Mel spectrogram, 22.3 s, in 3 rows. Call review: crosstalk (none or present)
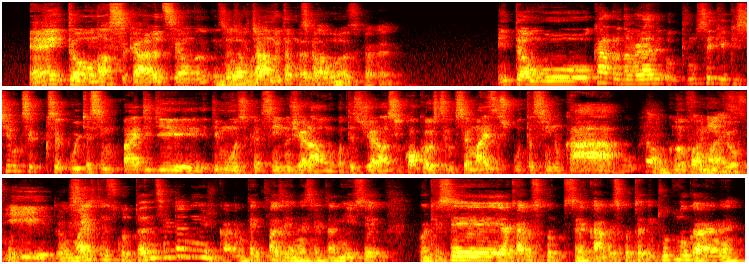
present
